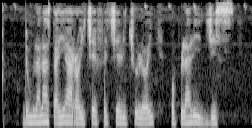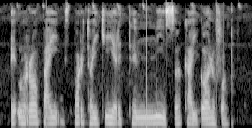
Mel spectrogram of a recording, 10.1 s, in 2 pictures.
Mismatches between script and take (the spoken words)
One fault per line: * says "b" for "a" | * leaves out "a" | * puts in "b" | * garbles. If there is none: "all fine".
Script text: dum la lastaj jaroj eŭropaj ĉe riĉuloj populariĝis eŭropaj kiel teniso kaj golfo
* says "ĉefe" for "eŭropaj"
* puts in "sportoj"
